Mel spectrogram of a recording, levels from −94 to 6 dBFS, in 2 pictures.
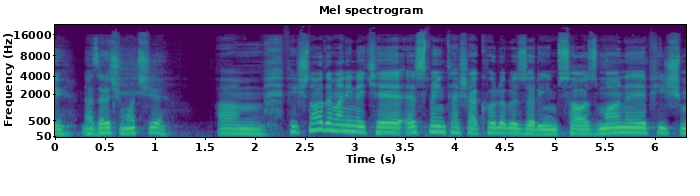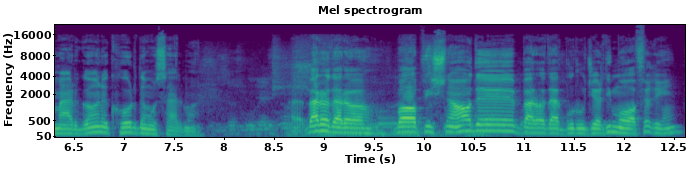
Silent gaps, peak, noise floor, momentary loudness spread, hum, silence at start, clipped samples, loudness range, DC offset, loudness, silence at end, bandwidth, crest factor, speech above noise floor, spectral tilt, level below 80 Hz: none; -8 dBFS; -46 dBFS; 13 LU; none; 0 s; under 0.1%; 6 LU; under 0.1%; -26 LUFS; 0 s; 19 kHz; 18 dB; 20 dB; -4.5 dB/octave; -60 dBFS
